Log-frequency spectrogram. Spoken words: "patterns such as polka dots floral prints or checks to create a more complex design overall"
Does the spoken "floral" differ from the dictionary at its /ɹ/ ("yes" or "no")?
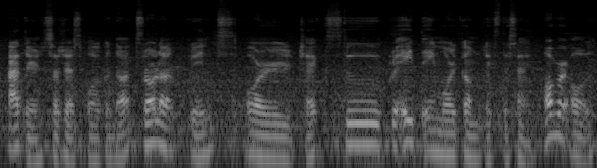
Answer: yes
